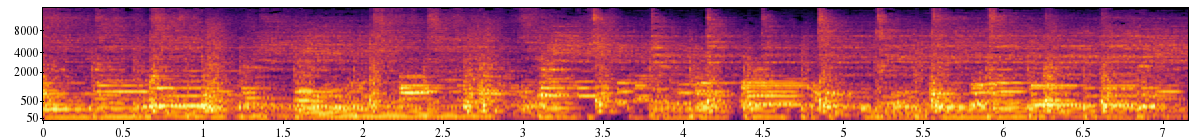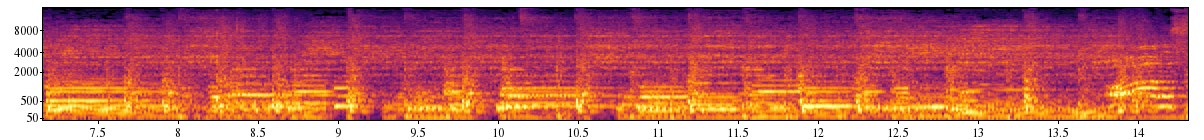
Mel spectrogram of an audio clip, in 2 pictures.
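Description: Live blues band playing an instrumental break on drum kit, bass guitar and electric guitar, with no singing.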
